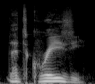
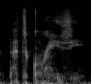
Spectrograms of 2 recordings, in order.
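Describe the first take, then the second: First: Said in the usual way. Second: Whispered, almost voiceless aside; stunned, very soft whisper; hushed disbelief. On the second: Real, not acted. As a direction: whisper it under your breath in disbelief. Stunned repeat of monkey war story.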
